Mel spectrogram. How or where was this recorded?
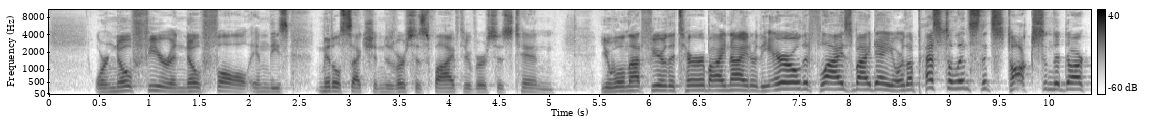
large echoing room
